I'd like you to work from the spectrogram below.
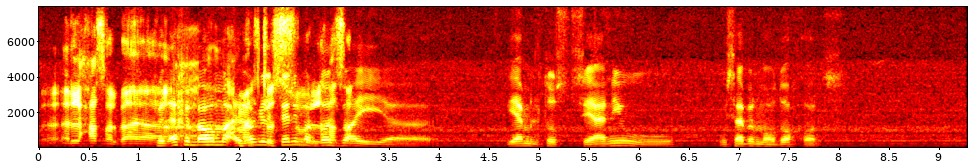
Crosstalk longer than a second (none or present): present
